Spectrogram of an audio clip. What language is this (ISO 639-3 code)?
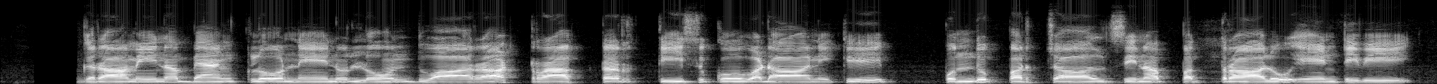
tel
